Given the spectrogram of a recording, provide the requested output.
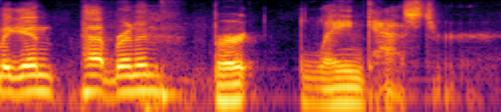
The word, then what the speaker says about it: Lancaster: Burt Lancaster. You said Lancaster. Yeah, that's how you say it in Pennsylvania. Lancaster, Pennsylvania. Lancaster. What's the? It's Lancaster in California. In Pennsylvania, it's Lancaster.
